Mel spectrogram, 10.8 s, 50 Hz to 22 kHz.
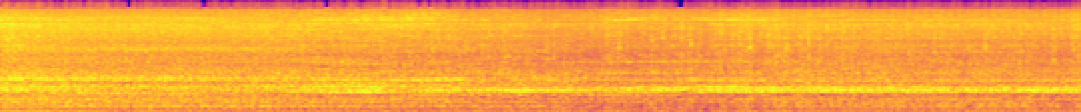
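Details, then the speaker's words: Ford Bronco V8 running rough and uneven at idle, sagging and stalling; idles right at about 700 rpm only with the PCV valve disconnected as a vacuum leak, stalls once reconnected; restarts readily on homebrew ignition system; cause not yet found. "as soon as i plug that back in it'll stall out so start it up and watch it die"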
